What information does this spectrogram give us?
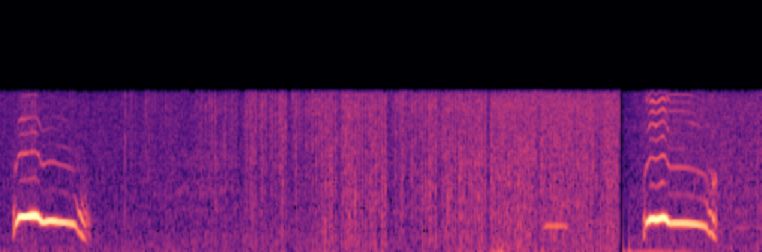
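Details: Camera-trapped Eurasian eagle-owl at the onset of the breeding season, calling to pair up. Two deep, level hoots about six seconds apart, each dropping slightly at the end, with a faint murmur of background noise between them.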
